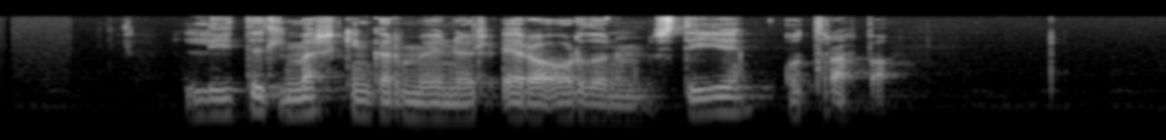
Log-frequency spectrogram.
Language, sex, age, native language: Icelandic, male, 20-29, Icelandic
